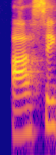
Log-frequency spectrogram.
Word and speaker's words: hace: We're going to pronounce it without the H, but we're going to spell it with the H.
